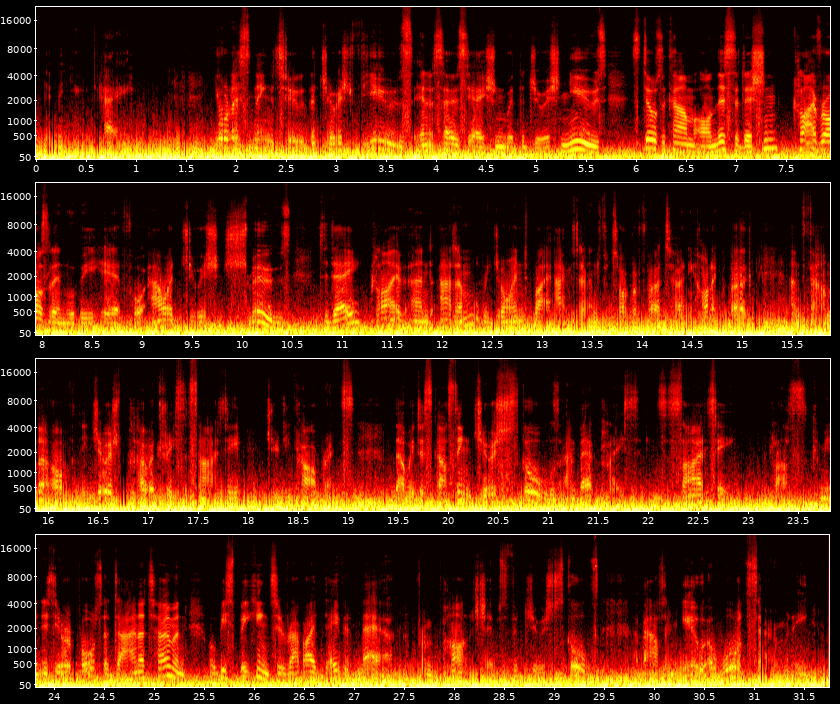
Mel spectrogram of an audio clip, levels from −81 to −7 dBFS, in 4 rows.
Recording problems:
distortion; heavy; 7 dB below the speech
low rumble; loud; throughout; 6 dB below the speech

